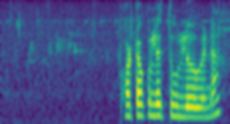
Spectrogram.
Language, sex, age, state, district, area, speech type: Santali, female, 18-30, West Bengal, Jhargram, rural, spontaneous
